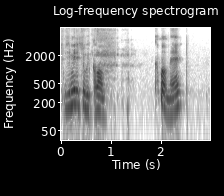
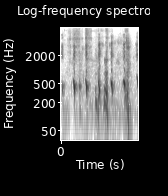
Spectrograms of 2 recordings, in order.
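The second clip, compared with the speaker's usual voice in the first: high breathy laugh; 5 dB quieter than usual. Real, not acted. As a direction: burst into a real laugh. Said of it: "[name] has started laughing now".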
